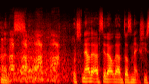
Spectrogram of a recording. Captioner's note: laughter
